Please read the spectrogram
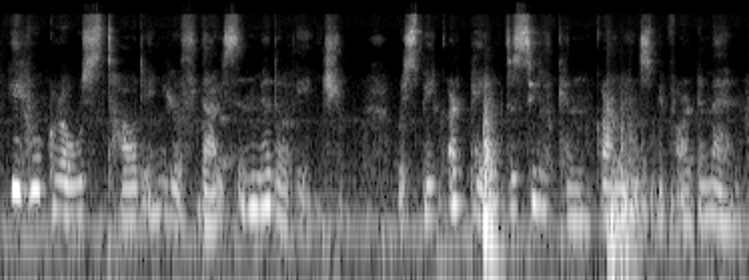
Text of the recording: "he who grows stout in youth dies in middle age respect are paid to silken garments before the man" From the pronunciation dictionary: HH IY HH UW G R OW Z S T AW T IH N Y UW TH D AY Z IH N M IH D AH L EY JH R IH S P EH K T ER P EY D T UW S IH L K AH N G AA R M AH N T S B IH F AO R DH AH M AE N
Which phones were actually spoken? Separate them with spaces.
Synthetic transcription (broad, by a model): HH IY HH UW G R OW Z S T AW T IH N Y UW TH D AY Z IH N M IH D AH L EY JH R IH S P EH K ER P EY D T UW S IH L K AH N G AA R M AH N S B IH F AO R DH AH M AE N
